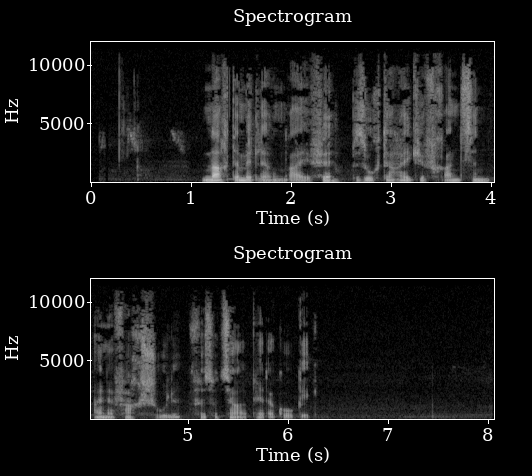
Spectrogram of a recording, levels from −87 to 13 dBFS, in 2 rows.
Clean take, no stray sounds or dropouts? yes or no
yes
